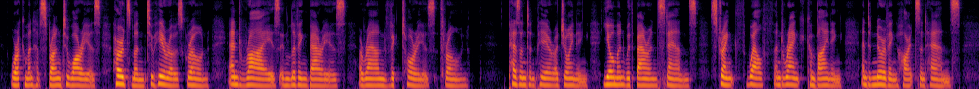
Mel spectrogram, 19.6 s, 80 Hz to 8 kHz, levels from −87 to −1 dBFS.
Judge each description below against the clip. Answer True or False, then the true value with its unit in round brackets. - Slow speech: True (110 wpm)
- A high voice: False (175 Hz)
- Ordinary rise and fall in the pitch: False (1.8 semitones)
